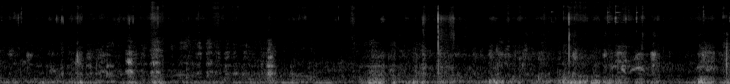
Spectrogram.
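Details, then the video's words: Dogs at a dog park make low, rough growls mixed with panting breaths and odd noises, in uneven bursts over a continuous low rumble. "Vicious Death Growls And Odd Noises Fill Dog Park"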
